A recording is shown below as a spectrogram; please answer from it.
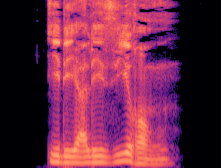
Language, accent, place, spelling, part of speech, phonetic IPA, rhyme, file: German, Germany, Berlin, Idealisierung, noun, [idealiˈziːʁʊŋ], -iːʁʊŋ, De-Idealisierung.ogg
- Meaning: idealization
